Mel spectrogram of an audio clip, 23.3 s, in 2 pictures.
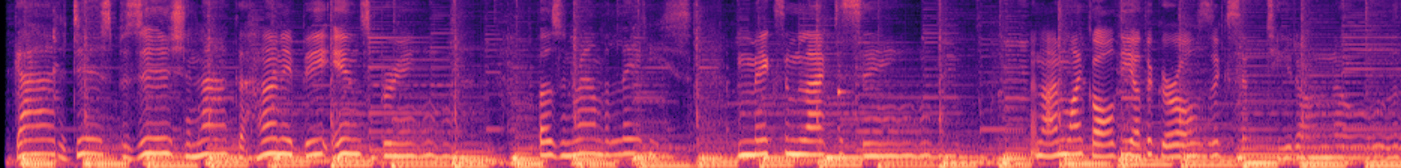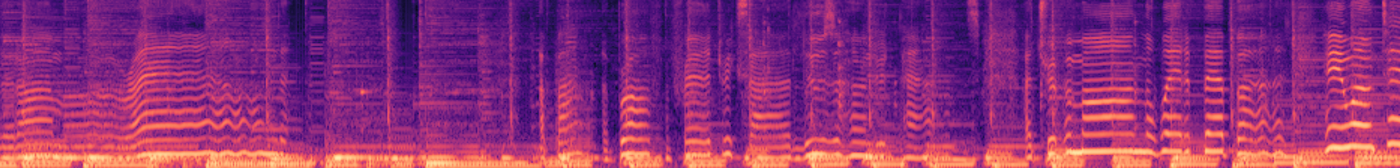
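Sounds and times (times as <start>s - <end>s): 
blues song: 0.0s - 23.3s.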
